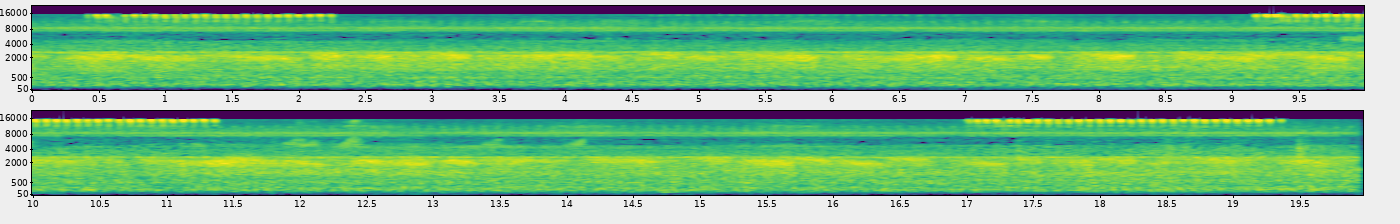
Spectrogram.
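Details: Unbroken insect chorus with a constant high-pitched hiss, joined every several seconds by bursts of very high rapid trilling, over a soft, regularly pulsing lower buzz and scattered faint chirps.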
